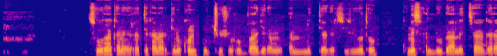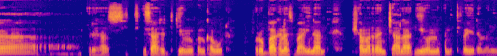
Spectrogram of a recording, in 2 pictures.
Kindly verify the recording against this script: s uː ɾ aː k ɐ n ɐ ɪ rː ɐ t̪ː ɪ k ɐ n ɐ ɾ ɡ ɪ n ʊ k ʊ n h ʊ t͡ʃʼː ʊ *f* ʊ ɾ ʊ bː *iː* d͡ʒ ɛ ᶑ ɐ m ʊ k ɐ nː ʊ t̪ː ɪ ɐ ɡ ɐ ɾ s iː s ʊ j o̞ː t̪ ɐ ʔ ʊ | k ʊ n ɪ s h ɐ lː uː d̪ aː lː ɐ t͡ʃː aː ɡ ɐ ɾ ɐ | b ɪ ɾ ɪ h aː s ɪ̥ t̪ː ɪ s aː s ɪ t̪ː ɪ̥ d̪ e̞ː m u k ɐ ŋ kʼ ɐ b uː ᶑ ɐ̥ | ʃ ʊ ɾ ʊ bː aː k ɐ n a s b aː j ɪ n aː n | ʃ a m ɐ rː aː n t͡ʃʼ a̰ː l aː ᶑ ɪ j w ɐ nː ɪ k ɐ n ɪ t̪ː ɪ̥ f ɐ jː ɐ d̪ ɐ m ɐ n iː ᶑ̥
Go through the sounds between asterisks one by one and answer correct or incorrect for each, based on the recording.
incorrect, incorrect

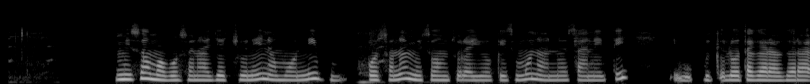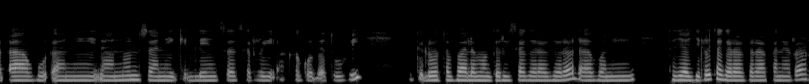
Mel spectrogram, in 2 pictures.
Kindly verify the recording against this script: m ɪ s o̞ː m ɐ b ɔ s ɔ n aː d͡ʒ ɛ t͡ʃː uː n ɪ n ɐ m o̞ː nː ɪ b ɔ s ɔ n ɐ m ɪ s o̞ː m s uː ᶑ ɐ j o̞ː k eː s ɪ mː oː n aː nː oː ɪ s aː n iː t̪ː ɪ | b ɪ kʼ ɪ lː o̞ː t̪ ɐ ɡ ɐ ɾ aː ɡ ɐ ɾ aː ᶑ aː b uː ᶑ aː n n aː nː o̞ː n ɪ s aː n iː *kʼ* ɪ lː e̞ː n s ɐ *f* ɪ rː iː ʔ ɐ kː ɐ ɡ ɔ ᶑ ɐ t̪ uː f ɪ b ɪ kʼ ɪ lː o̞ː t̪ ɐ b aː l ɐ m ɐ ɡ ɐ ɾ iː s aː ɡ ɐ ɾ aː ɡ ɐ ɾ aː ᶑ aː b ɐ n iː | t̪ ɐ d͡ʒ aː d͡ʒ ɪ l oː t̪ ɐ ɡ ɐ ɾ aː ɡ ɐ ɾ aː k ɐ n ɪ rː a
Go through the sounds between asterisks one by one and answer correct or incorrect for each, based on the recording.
correct, incorrect

